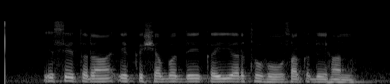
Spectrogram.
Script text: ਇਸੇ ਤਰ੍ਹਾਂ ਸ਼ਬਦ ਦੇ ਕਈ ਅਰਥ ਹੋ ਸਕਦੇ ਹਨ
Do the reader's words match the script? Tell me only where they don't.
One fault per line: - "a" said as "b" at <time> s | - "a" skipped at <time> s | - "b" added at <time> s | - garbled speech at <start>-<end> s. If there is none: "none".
- "ਇੱਕ" added at 1.2 s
